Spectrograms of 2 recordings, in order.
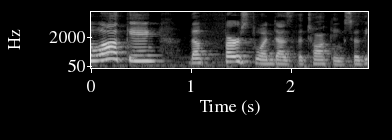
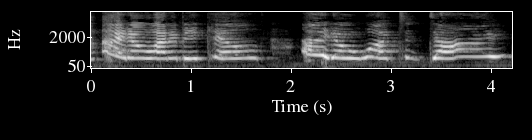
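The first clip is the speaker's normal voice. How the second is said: panicked scream; 14 semitones higher, 9 dB louder than usual. A narrator's reading. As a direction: squeal in desperate panic. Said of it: "screamed Wilbur, racing up and down".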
